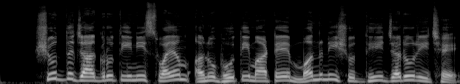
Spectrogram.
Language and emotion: Gujarati, neutral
